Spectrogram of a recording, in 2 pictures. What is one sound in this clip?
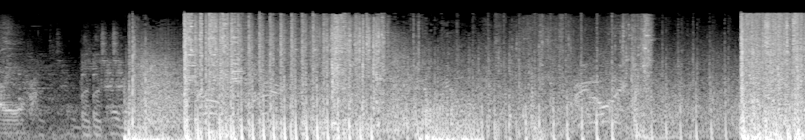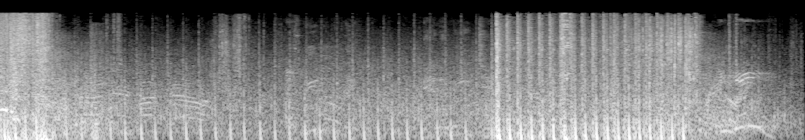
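An automatic gun fires rapid bursts of loud shots close by.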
